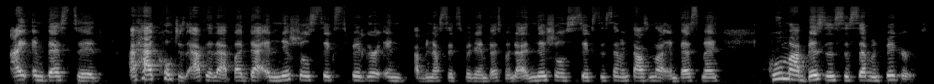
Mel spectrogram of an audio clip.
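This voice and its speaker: Lady with a little jamaican accent, talks real fast and emphatic, kinda low voice, telling her story on a live. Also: fairly bright tone, poor audio. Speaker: nurse and business owner, guest. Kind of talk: casual live-stream chat.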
